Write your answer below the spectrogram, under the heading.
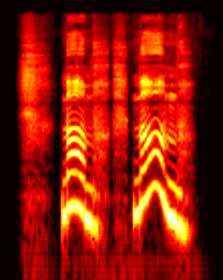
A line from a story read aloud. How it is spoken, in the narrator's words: cried Kira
